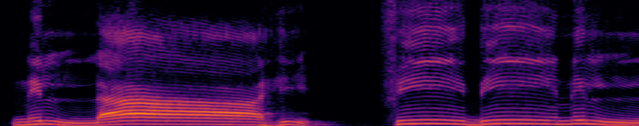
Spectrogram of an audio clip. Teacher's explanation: দালিয়া জেরিফটান নুন লামের নিল লাম খাড়া জবর লা এই যে আল্লাহ শব্দের লাম না এর ডানে জের রয়েছে চিকুন করে পড়তে হবে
